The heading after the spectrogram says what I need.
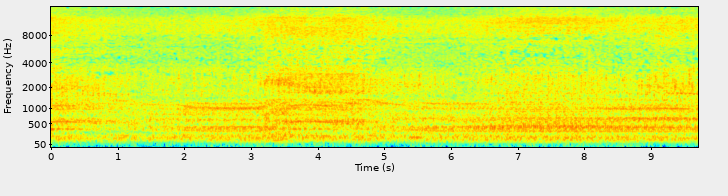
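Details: Chrysler Voyager 2.4 four-cylinder at idle: a faint, steady knock at about four per second over the engine hum; internal engine knock, cause unclear.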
